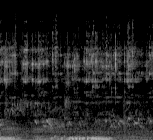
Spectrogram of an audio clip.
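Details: Pigeons cooing: one low, throaty burst, then a second longer coo of rapid pulsing notes that swell and fade over about a second, with faint high chirps and steady background hiss.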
